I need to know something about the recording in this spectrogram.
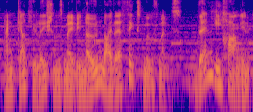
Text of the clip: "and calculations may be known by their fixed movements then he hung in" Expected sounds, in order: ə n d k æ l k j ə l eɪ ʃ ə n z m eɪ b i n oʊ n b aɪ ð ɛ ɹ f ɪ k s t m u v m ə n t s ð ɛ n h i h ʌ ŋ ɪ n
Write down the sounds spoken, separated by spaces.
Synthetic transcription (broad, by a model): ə n k æ l k j ə l eɪ ʃ ə n z m eɪ b i n oʊ n b aɪ ð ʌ ɹ f ɪ k s t m u v m ə n t s ð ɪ n i h ʌ ŋ ɪ n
